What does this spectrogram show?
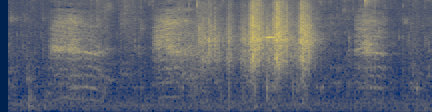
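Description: An Exotic Shorthair cat gives short, harsh, bark-like meows to ask for breakfast.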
